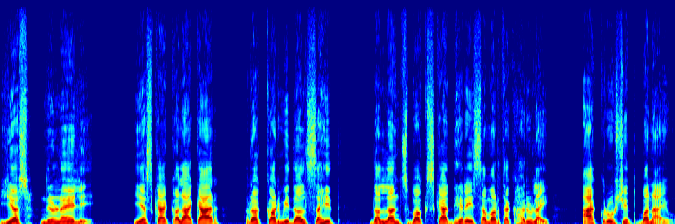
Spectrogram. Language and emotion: Nepali, neutral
